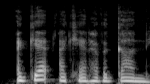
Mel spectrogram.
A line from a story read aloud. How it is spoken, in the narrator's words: he said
